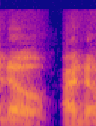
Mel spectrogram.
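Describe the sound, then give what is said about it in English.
A puppy lets out two quick, high yelping barks back to back, fairly loud, with a brief pause between them and no talking. “I know, puppy. I know. I had to bring him in here.”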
